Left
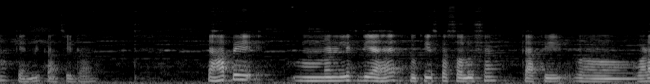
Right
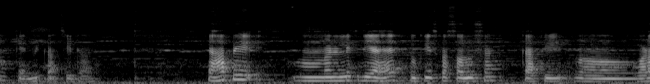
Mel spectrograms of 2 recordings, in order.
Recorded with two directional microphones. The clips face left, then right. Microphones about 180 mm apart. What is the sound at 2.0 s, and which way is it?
Speech, 20° left (ahead or behind).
